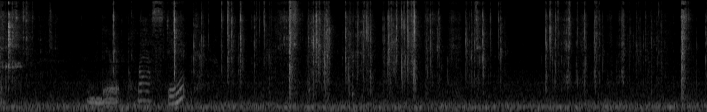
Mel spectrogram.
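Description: Small clear plastic bag crinkling in the hands as it is handled and opened to get at the little white pompom balls, in many short irregular crackles. A brief murmur of voice comes about two seconds in.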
